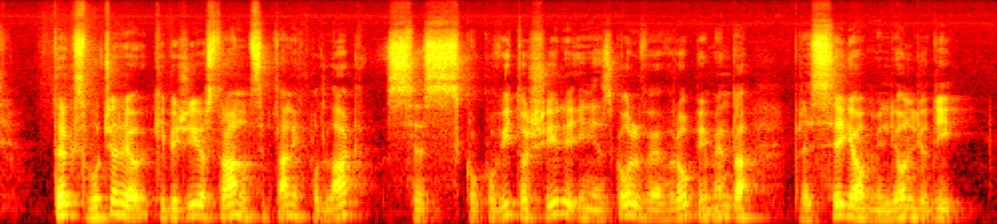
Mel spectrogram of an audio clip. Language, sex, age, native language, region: Slovenian, male, 50-59, Slovenian, Drava region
